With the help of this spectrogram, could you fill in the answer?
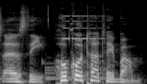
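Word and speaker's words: Hocotate: is pronounced as the hoko Tate bom using the Japanese based pronunciation which we can hear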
